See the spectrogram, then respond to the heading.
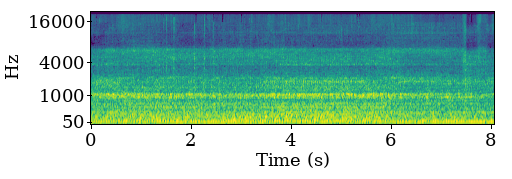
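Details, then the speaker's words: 1967 Chevy G10 van with an aftermarket carburetor, already warm, choke not adjusted: steady, even low rumble at idle with no knocks, misses or whine; normal warm idle. "It's already warm, so the choke isn't working 100%. That's just I haven't bothered to adjust it, so."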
